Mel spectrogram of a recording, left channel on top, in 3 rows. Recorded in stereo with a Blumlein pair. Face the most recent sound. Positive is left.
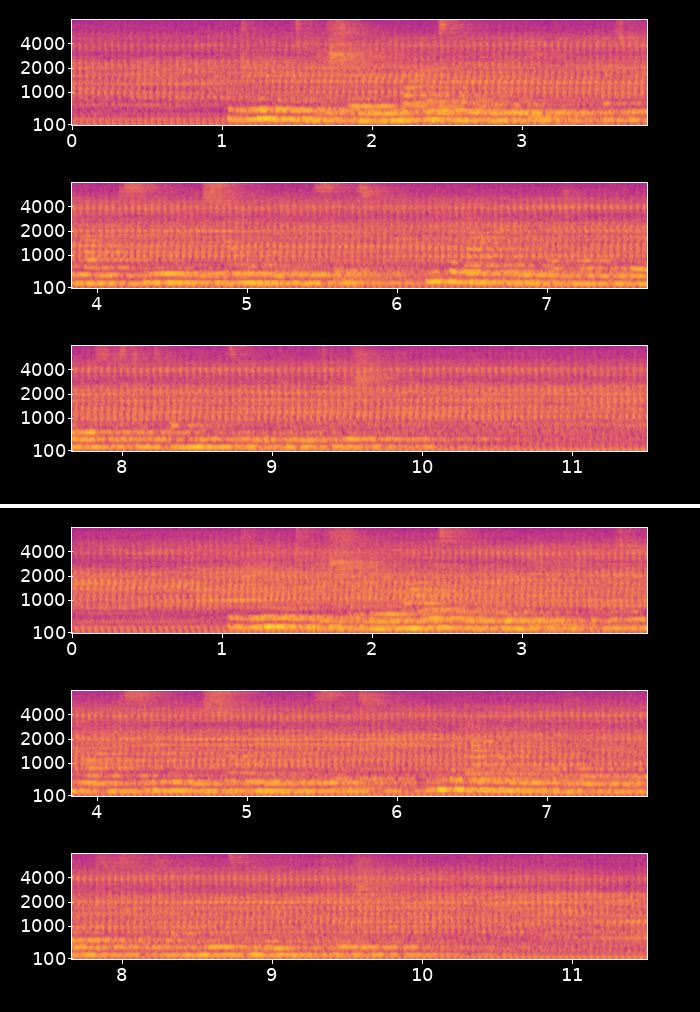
turn(degrees=70)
